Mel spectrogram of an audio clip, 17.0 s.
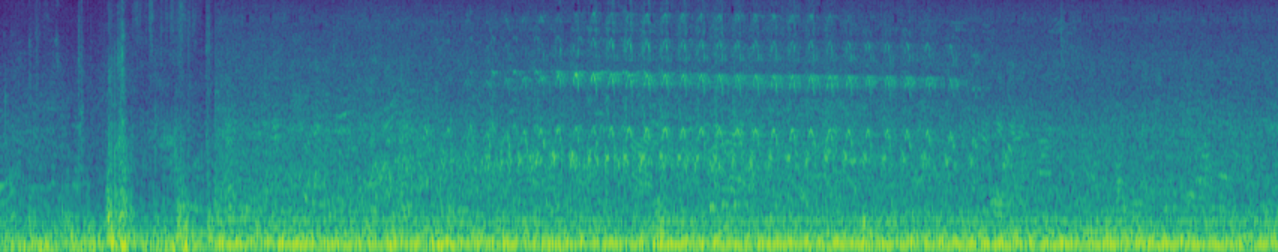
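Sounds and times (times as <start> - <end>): ferry engines idling: 0.0 - 17.0.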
